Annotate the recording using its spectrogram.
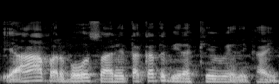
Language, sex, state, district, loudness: Hindi, male, Haryana, Rohtak, -16 LUFS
